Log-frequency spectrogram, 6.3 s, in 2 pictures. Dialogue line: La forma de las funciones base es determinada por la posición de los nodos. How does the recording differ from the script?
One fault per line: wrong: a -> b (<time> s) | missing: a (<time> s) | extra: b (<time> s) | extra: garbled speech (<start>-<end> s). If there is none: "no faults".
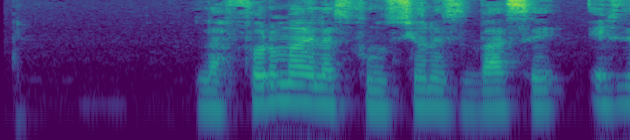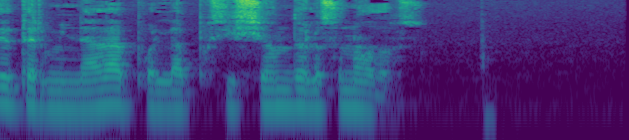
no faults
